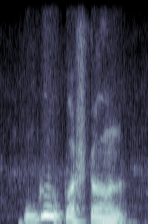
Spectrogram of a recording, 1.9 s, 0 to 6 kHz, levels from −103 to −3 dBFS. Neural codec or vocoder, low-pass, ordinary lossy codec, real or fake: none; 5.4 kHz; Opus, 16 kbps; real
